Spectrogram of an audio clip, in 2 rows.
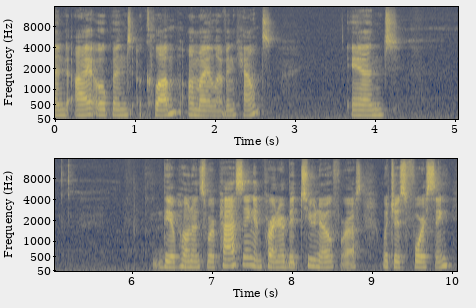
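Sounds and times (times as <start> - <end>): computer mouse click: 5.1 - 5.3
person speaking: 6.2 - 10.0.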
